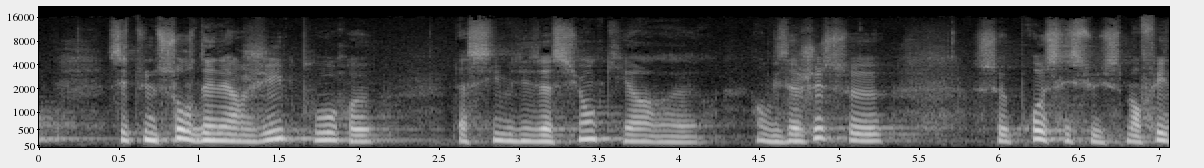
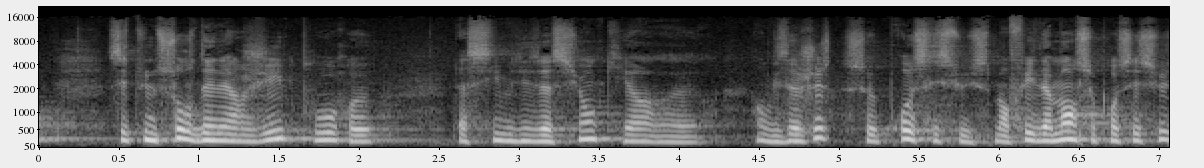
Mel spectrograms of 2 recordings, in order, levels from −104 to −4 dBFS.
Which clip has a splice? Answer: second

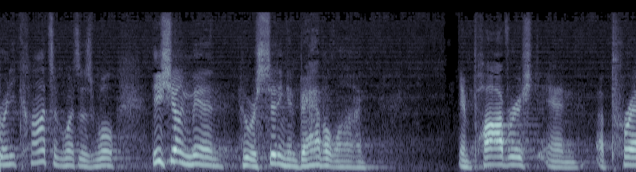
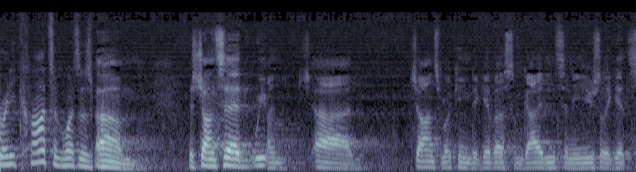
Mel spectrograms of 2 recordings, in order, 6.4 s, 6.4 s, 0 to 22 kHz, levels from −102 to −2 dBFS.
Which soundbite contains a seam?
second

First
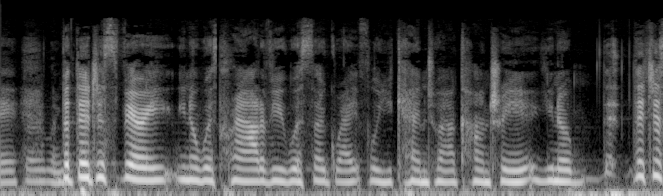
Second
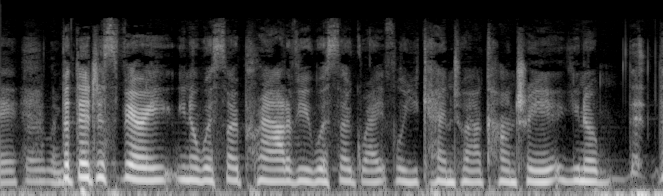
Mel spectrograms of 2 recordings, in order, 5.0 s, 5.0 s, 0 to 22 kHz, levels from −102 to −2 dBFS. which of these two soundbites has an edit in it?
first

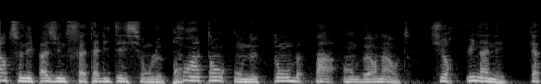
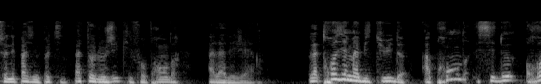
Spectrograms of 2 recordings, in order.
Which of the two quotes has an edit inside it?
first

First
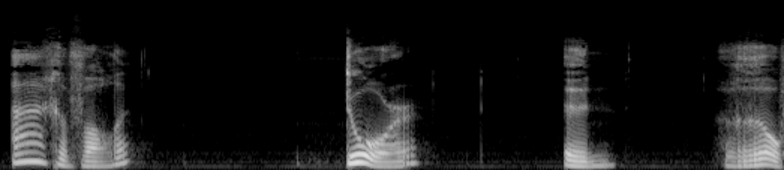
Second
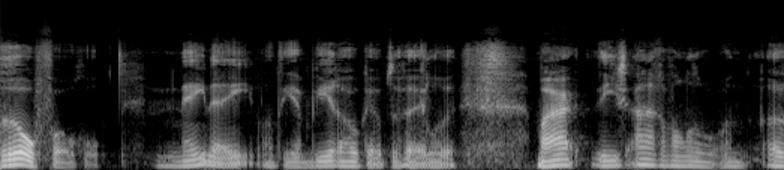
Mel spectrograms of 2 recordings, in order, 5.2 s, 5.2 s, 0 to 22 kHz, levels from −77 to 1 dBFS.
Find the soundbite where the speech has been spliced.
second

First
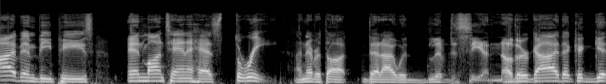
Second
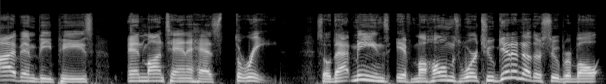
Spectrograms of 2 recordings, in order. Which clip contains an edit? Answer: first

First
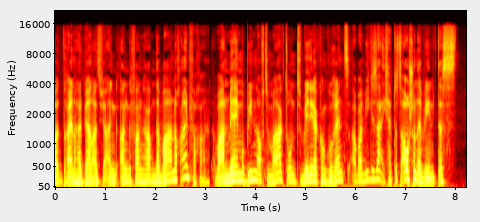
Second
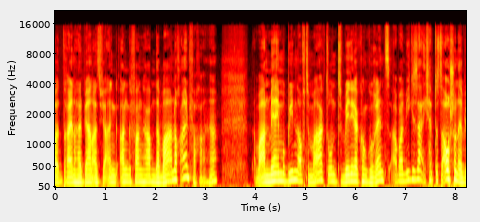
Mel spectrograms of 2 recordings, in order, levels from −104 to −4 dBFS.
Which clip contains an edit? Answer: first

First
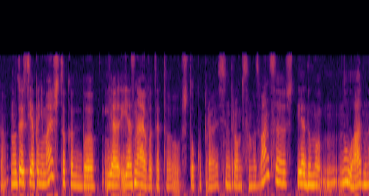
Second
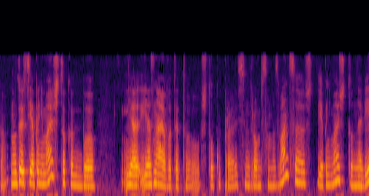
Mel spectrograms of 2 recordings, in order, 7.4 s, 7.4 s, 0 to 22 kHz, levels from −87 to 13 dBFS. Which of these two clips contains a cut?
first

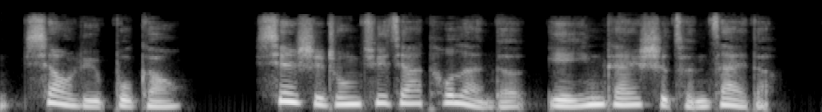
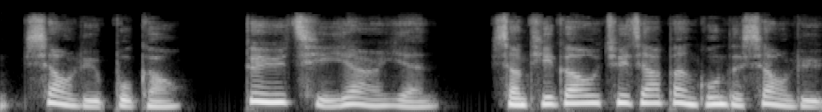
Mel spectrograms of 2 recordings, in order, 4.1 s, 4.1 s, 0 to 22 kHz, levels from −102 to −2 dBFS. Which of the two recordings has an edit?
first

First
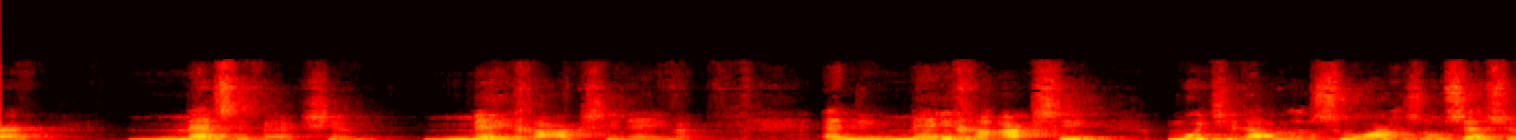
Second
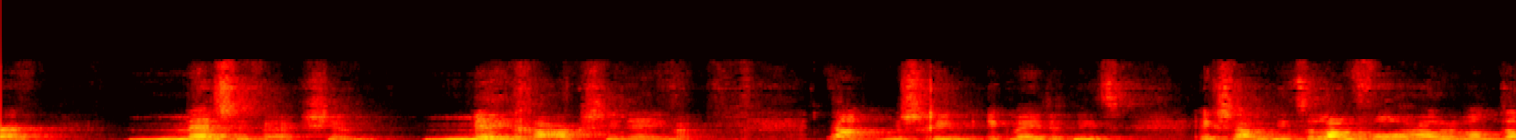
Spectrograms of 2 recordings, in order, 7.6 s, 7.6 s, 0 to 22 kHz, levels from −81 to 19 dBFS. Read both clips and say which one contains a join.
second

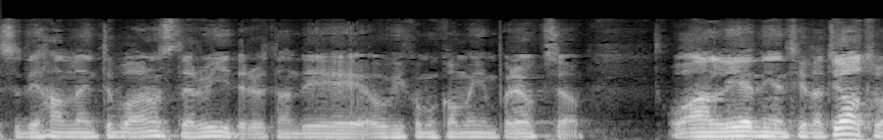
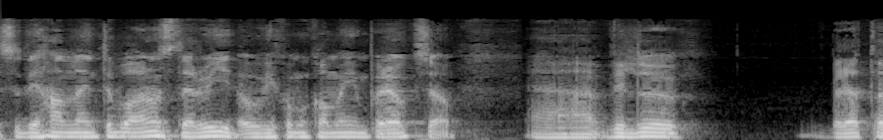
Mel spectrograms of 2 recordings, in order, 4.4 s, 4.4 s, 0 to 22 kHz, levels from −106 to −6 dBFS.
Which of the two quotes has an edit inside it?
second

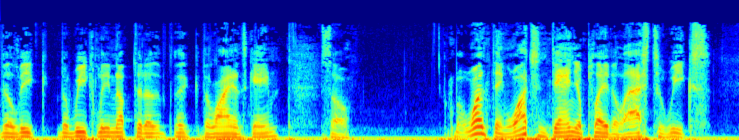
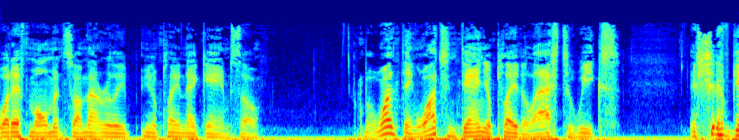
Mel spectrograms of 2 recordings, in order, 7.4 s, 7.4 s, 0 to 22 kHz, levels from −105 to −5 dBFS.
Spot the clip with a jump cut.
first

